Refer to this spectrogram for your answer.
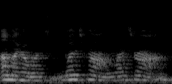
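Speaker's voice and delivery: ordinary talk, nothing marked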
